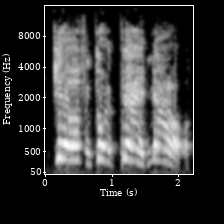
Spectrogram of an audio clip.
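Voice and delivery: high, loud, slow mom yell. Retold or imitated. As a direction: bellow it like a furious mother. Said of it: "it's like".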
